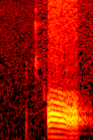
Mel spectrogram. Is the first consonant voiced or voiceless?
voiceless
